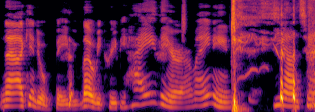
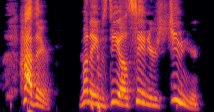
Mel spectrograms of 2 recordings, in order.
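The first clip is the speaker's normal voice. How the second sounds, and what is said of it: Imitates another person's voice. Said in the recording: “Just continue with your George W. Bush voice again.”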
